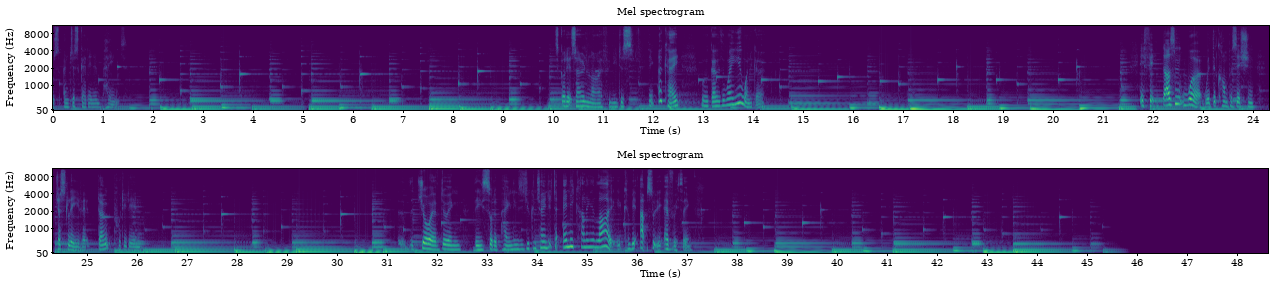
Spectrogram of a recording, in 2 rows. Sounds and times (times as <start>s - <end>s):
Speech: 0.0s - 1.5s, 10.1s - 14.2s, 21.8s - 26.2s, 31.2s - 37.2s
Music: 0.0s - 45.9s.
